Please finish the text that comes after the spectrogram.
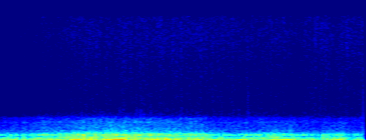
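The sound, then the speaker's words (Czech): A steady, heavy aircraft engine drone from on board a bomber during a practice bombing run over the sea, flying low over the water, with a deep low hum and layered harmonics that stay constant throughout, with no voices. “V archivu Českého rozhlasu se dochovala zvuková koláž z cvičného bombardování této Perutě nad mořem”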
